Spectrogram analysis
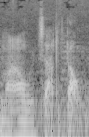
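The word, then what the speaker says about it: Mao Zedong: but you you actually write it but it's pronounced Mao zardon and German Mao was the father of the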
